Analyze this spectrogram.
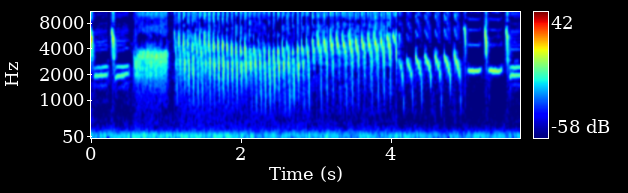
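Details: Canary training song: chirps and a buzzy burst, then a long accelerating series of rhythmic notes, a run of descending slurs and clipped high chirps.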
